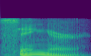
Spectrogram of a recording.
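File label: "singer", English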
